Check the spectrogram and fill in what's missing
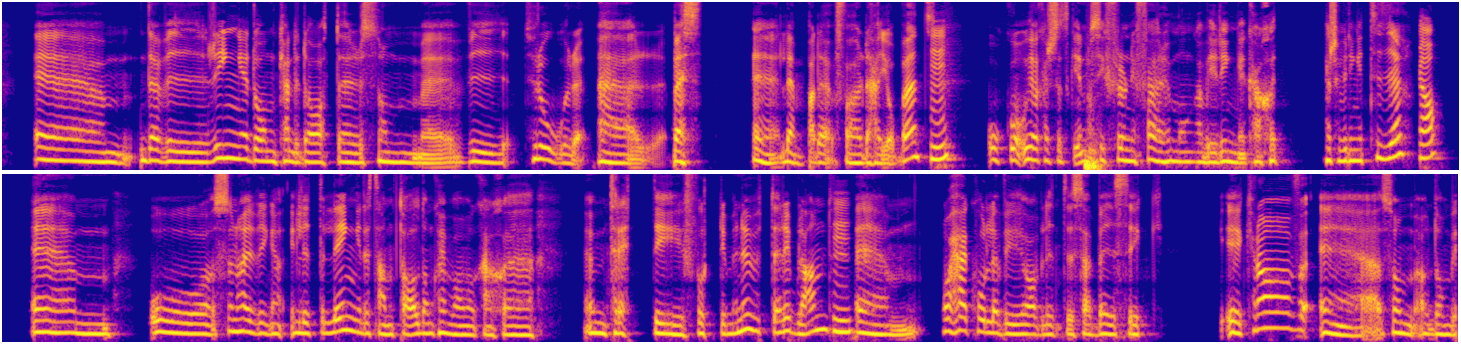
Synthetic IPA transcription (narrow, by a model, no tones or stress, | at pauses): d̪æɾvɪɾɪŋːəɖɔmkʰand̪ɪd̪ɑːt̪əɾsɔmvɪt̪ʰɾuːɾʔæɾbɛst̪ | lɛmpad̪ə̰fœɖɛɦæːɾjɔ̰bːət̪ | ʔɔkɔjɑːkʰanʂəskivnɔsɪfɾəɵnjəfæːɾɦɵɾmɔŋːavɪɾɪŋːəɾkʰanɧə | kʰanʂəvɪɾɪŋːəʈʰiːə | ʔɔsɛnhaɾjvɪɡaliːt̪əlɛŋɾəsamt̪ʰɑːld̪ɔmkʰanjəvɑːɾkʰanɧə | ɛt̪ʰɾɛt̪ːɪfœʈːɪmɪnʉ̟ːt̪əɾɪbland̪ | ɔɦæːɾkʰɔlːaɾvɪjɵavliːt̪əsæːbɛjsɪk | kʰːɾɑːv | sɔma̰vd̪ɔmvɪ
